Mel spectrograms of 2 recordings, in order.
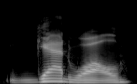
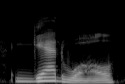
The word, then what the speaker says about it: gadwall: Next is gadwall.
